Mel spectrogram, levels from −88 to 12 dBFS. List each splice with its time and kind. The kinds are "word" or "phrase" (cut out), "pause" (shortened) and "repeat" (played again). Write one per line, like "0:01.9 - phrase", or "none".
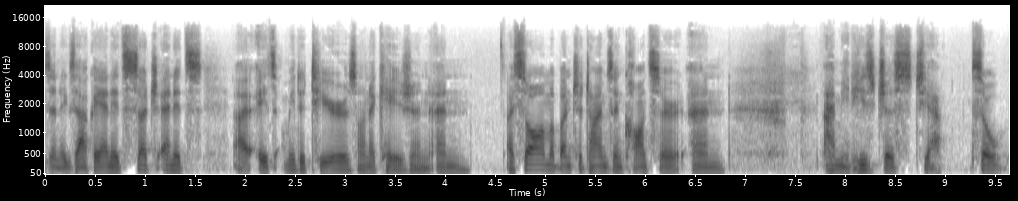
0:02.4 - phrase
0:07.7 - pause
